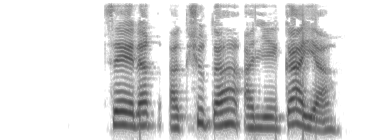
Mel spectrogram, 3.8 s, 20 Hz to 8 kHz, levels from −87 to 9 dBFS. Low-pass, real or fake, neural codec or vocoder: 7.2 kHz; real; none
